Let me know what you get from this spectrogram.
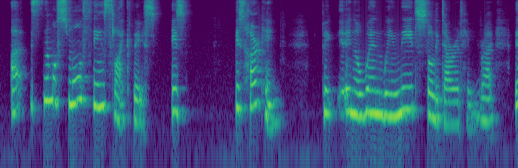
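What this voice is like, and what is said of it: English with a noticeable foreign accent. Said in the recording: “whenever I speak English, people can tell I speak English with an accent”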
